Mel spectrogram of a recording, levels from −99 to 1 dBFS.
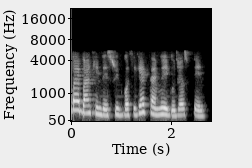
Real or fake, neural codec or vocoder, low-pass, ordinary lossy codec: real; none; 5.4 kHz; none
